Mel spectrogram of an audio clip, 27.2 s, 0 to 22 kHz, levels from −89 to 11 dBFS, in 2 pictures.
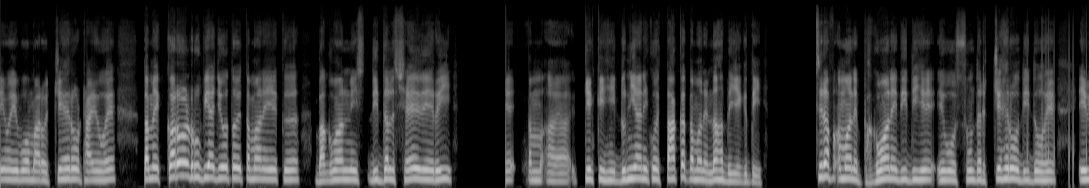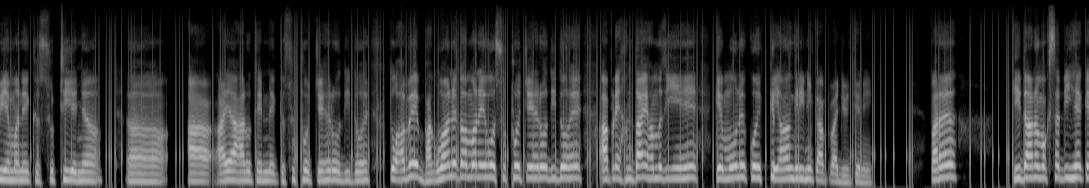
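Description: Twice the output device appears to drop into a sleep state during short pauses of about 0.3 s and then takes time to wake and relock, so the opening of the next phrase is lost. This clipped start after a pause occurs at 5.94 s, where about 376 ms is swallowed, and again at 9.81 s, where about 392 ms goes missing. Each time the speech jumps in abruptly out of silence, with the initial sounds cut off.

From 12.83 s to 27.07 s, a train of clicks runs over the audio, most likely caused by interference from nearby equipment or a faulty connection or power supply repeatedly injecting short pulses. The clicks arrive at roughly 9.5 per second, but at an uneven pace, adding up to around 150 over that stretch. They are similar in shape and peak about 5 dB above the speech, so they come across as a ragged ticking or popping laid over both the talking and the gaps between phrases.

At 23.27 s, a stream segment appears to have been skipped, most likely because one segment of a segmented stream failed to load and the player carried on with the following one. 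The speech lurches ahead past the missing material, marked by a small blip at the join.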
